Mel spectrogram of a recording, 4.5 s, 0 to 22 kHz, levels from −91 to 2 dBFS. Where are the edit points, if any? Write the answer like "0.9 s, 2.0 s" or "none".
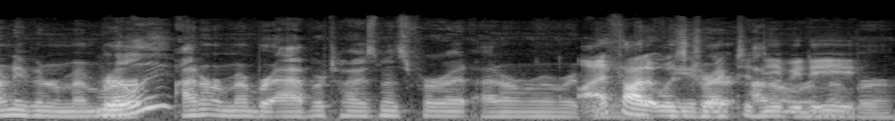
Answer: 2.9 s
